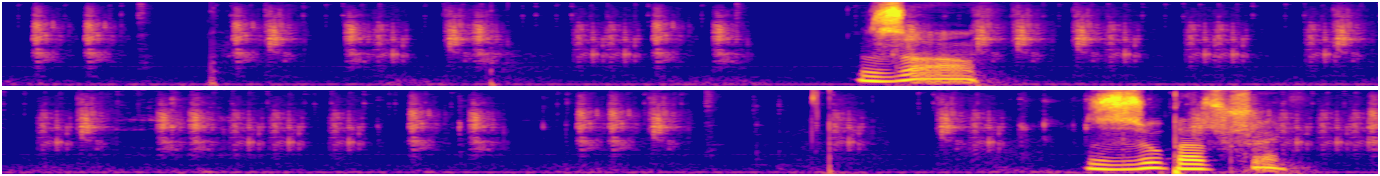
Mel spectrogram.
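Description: Blocks of dirt crunch as they are dug out in quick repeated bursts.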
